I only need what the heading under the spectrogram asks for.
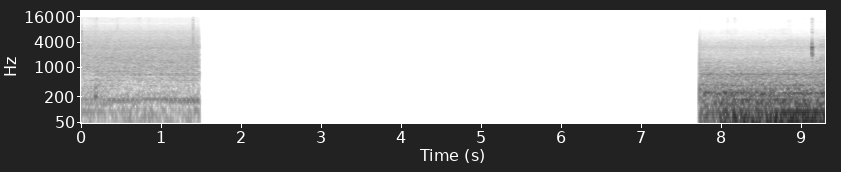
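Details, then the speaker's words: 2015 Porsche Cayenne 958 diesel, 158,000 miles, road test after new front differential fixed groaning on/off throttle: steady low road hum and all-terrain tyre drone, no whine or clunk; smooth, normal driving. "You can hear that it's buttery smooth now. Just keep in mind this car does have all-terrain tires, so it makes a little bit of humming noises."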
